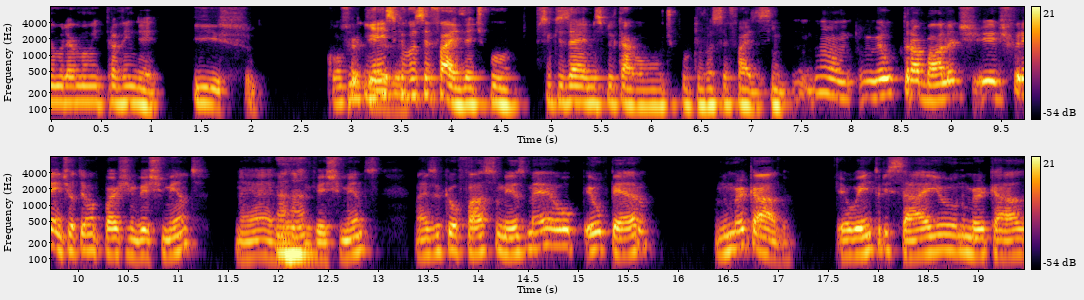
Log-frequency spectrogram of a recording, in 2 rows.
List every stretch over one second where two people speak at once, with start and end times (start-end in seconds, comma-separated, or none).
none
